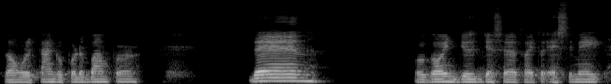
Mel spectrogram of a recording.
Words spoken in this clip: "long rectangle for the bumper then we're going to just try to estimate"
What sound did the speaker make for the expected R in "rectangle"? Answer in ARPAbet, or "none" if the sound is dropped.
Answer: W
